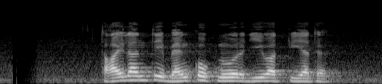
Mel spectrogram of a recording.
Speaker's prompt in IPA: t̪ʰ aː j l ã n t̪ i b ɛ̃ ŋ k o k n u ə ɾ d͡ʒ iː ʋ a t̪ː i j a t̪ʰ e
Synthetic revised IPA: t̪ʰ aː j l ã n t̪ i b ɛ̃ ŋ k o k n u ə ɾ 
